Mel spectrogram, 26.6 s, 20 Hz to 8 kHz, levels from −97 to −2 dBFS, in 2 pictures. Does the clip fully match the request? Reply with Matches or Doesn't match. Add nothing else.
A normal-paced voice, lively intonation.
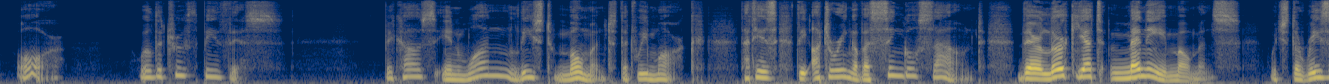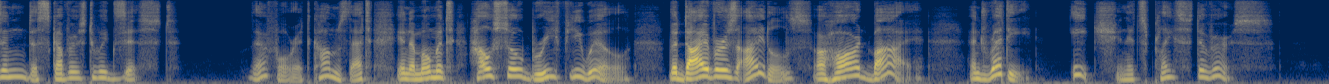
Doesn't match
